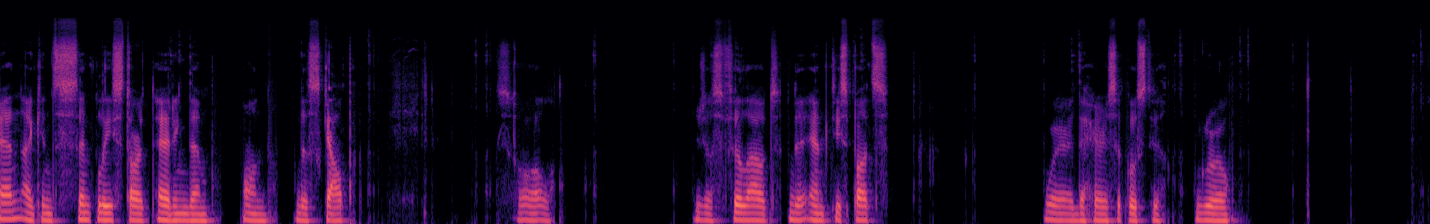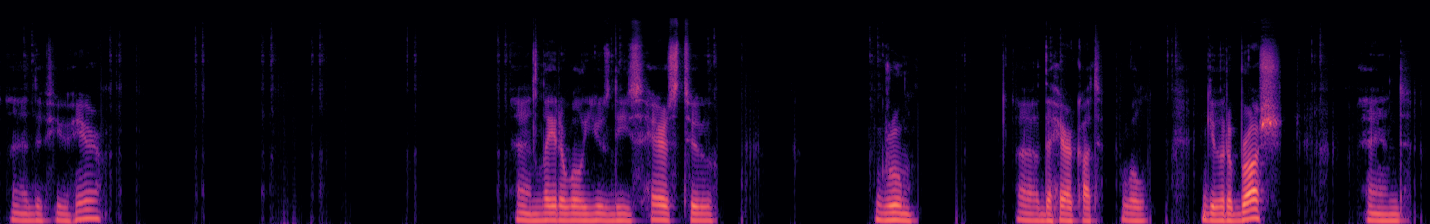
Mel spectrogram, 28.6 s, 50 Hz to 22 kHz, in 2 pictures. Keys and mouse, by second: 2.1 middle click, 3.9 middle click, 5.0 middle click, 7.3 middle click, 8.8 middle click, 12.6 middle click, 14.9 middle click, 17.7 middle click, 20.8 middle click, 23.3 middle click, 26.3 middle click, 27.8 middle click.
